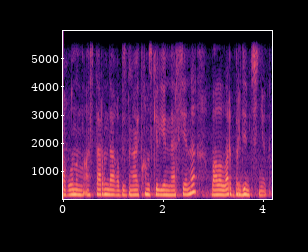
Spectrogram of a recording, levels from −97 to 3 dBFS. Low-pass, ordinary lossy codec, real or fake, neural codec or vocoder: 5.4 kHz; none; real; none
